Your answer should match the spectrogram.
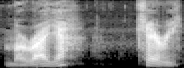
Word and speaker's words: Mariah Carey: Es Mariah Carey, se escribe eh, María con H al final y Carey se, escribe C-A-R. E-Y. Eh, si, si españolizáramos el nombre sería María Carey pero en inglés, eh, que es el idioma eh, de ella, se pronuncia Mariah Carey y eh, el apellido se, se escribe Carey.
